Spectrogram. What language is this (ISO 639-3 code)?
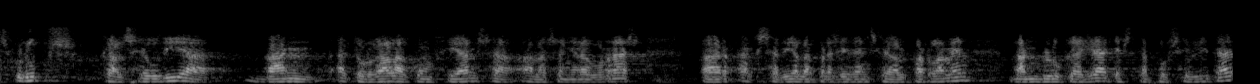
cat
